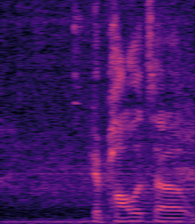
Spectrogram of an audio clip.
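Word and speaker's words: Hippolyta: Hippolita went to Latin from a Greek name. Sure. In DC is the mother queen of the Amazon in marriage to thesis by Hercules. Hippolita went to Latin from a Greek name Hippolita.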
